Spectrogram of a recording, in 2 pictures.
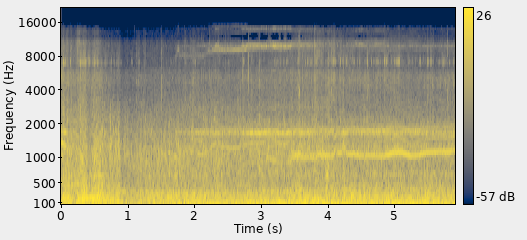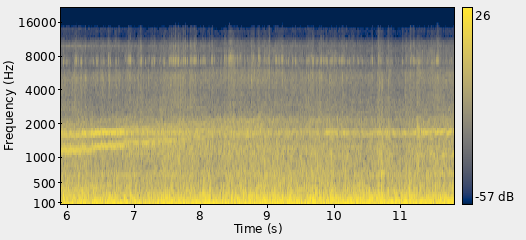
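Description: Knobbly wheels rumble steadily over rough asphalt.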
